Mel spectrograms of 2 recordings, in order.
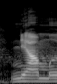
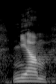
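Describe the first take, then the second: No difference in how they are said.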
